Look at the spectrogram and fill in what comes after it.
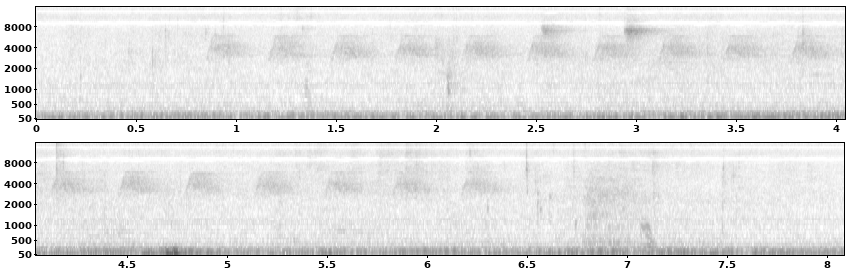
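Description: A bird chirping in a steady run of short, high chirps, about three a second, that stops after about six seconds. A low handling rumble sits underneath, with a single thump about halfway through.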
